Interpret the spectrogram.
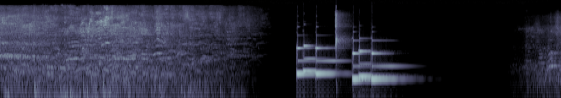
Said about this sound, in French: J'aime me faufiler à travers cet ensemble coloré où se mêlent les odeurs de lavande et d'épices. L'air y est joyeux avec les cris des enfants et des marchands.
